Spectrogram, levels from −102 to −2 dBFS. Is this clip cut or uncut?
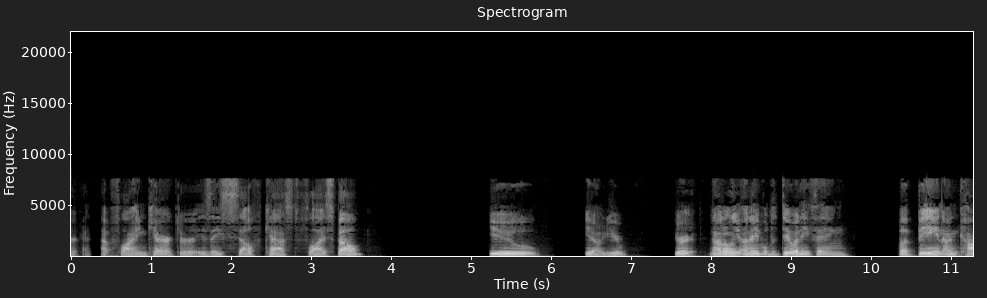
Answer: uncut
